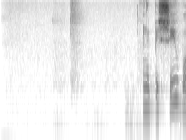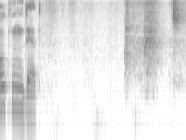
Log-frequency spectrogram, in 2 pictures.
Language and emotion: Russian, neutral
